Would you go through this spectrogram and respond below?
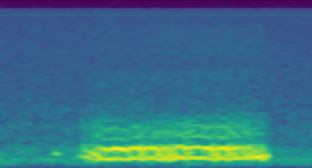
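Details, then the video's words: Snoring from a sleeping cat: one steady, humming, slightly whistled breath lasting just over a second, against quiet room background. "Snoring cat"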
